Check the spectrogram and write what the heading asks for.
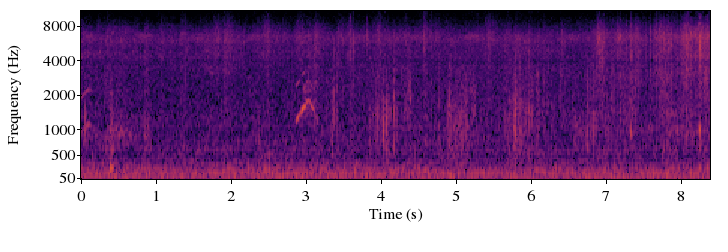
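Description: Faint outdoor ambience: a steady high hiss and a low rumble, with a few soft rustles. One brief rising squeak comes about three seconds in.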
